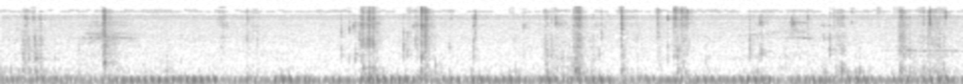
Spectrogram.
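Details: Mother cat purring very loudly while licking and caring for her tiny newborn kittens indoors; a steady low rumbling purr throughout, with soft licking and clicking sounds over it.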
